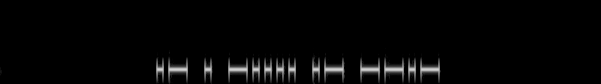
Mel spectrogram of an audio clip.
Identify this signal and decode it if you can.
Morse code, heard as a keyed tone, about 21 wpm, 700 Hz. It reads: AE6AQ
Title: Speed Racing - USA 2x2 Call Signs 17wpm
